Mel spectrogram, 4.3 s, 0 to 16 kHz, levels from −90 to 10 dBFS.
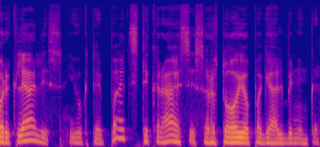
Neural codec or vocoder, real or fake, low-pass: codec, 44.1 kHz, 7.8 kbps, DAC; fake; 14.4 kHz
